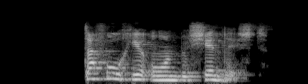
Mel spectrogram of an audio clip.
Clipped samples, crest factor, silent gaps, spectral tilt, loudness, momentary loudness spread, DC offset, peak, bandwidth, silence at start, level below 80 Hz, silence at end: under 0.1%; 18 dB; none; -5 dB/octave; -17 LUFS; 10 LU; under 0.1%; 0 dBFS; 7.4 kHz; 0.85 s; -60 dBFS; 0.4 s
